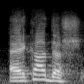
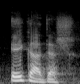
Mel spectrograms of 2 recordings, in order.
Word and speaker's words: एकादश: उच्चारण करना है तो आप उसे एकादश बोल जाएं तो अवश्य ही सुनने वाले को जो उच्चारण के प्रति या कह कि शुद्ध उच्चारण के प्रति आपसे अधिक गंभीर हो तो उसे ठीक नहीं लगेगा और एक अच्छे परामर्श के नाते वह जरूर कहेगा कि एकादश नहीं बल्कि एकादश यह शुद्ध उच्चारण होता है और आप ऐसे स्थिति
